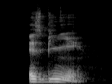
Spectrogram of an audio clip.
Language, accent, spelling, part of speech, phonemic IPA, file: French, France, esbigner, verb, /ɛs.bi.ɲe/, LL-Q150 (fra)-esbigner.wav
- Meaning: 1. to steal 2. to steal away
